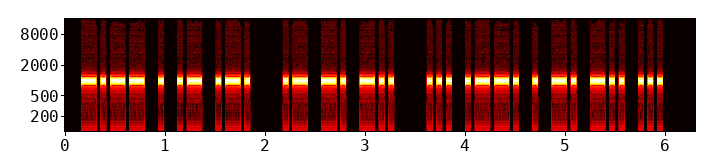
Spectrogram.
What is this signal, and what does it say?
Morse code, heard as a keyed tone, about 25 wpm, 1000 Hz. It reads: YEAR AND SPENDS
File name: qotdfiles / 25wpm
